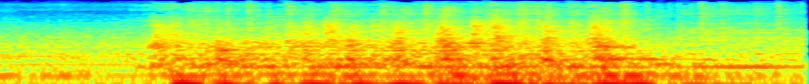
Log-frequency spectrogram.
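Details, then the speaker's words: CNC milling machine Z axis with linear scale, formerly accurate to hundredths of a millimetre, now deteriorated: low shuddering rumble with irregular chatter as it moves; a loose screw at the ball screw nut lets it vibrate. "where does that come from now? I don't know. It must be over here somewhere, at the slides, linear scales, ball screw."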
